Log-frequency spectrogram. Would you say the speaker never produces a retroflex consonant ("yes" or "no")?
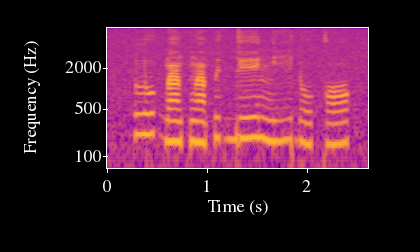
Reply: yes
